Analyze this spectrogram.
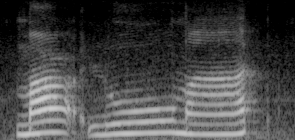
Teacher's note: مع الغنہ کرنا ہے، اور آگے مع بھی نہیں کہنا، معلومات، عین کو وسط حلق میں لے جا کے سٹاپ کرنا ہے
